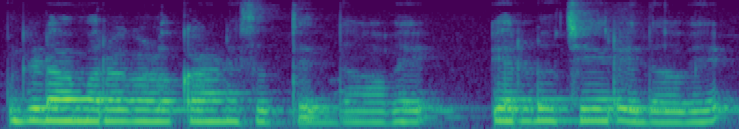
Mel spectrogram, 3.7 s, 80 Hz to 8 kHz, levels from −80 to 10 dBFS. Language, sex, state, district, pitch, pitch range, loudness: Kannada, female, Karnataka, Koppal, 215 Hz, 210-225 Hz, -17 LUFS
